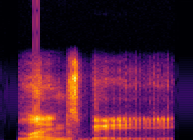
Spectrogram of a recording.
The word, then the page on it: LL B: British English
